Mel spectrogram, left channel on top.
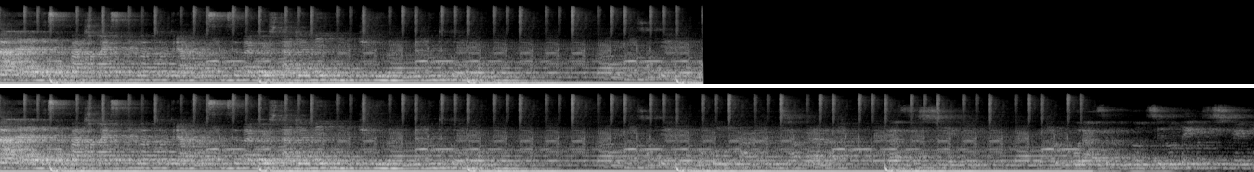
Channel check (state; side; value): drops out; left; at 7.1 s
